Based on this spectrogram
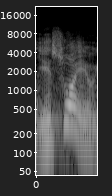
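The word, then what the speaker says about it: ישוע: 여호수아도 사실 원래 발음대로 하면 뭐예요? 예수아예요. 예수아.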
